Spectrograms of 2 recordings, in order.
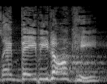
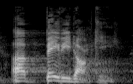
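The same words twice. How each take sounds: First: High, disbelieving question; incredulous disciples. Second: Matter-of-fact reveal with a laugh; Jesus calmly presenting his humble mount; deadpan reveal. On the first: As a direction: sound stunned by the choice. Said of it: "you could just imagine the disciples". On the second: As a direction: drop the grand tone and just state it. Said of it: "And then Jesus says". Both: Retold or imitated.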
